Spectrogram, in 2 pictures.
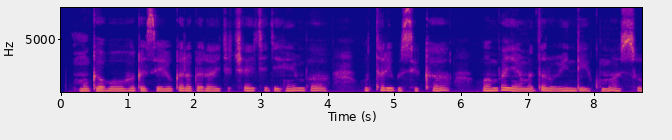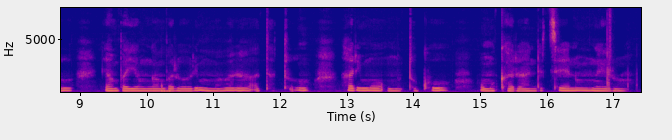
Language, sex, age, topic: Kinyarwanda, female, 25-35, government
